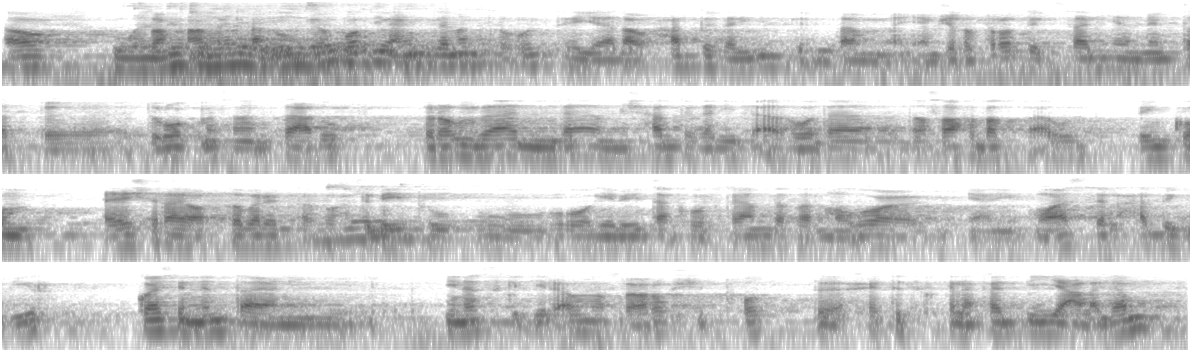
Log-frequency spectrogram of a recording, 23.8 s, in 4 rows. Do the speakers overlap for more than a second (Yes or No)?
Yes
